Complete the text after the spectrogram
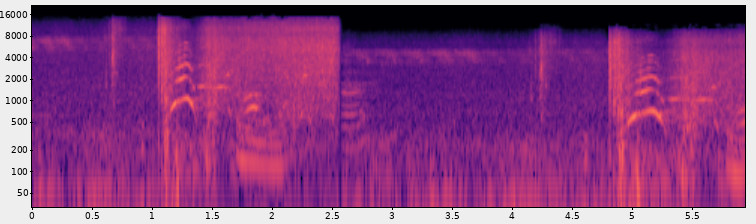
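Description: A body plunges into water with a loud splash.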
